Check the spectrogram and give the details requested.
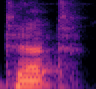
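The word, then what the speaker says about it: ט: And then tet, T sound.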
